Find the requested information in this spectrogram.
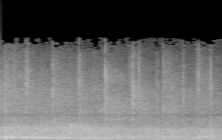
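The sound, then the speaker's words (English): Applause from a church audience, a dense, even wash of many hands clapping at moderate volume, sustained throughout with no voices. “Bookham URC, which I think it deserves a round of applause”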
